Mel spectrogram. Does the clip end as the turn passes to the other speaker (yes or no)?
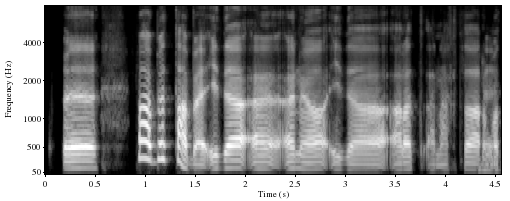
no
